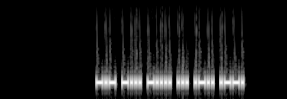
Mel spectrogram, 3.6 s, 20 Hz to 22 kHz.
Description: Morse code, heard as a keyed tone, about 47 wpm, 700 Hz. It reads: KB6SLP
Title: USA Call Signs - 6 Characters - 3x Character Spacing - 45wpm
